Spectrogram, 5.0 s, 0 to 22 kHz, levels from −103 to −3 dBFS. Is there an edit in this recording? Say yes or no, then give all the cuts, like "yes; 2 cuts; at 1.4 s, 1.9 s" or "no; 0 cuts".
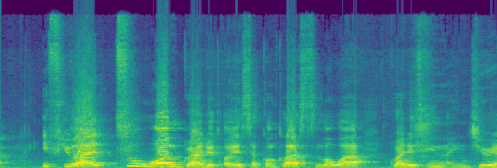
no; 0 cuts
